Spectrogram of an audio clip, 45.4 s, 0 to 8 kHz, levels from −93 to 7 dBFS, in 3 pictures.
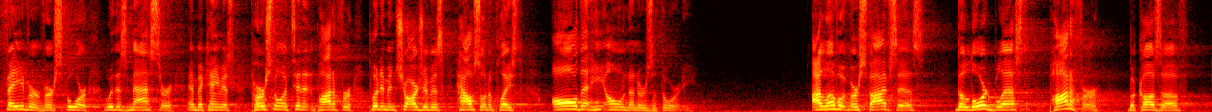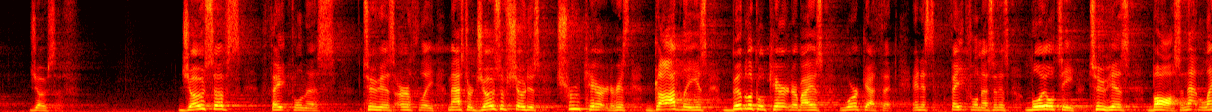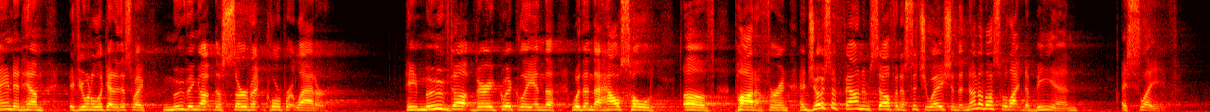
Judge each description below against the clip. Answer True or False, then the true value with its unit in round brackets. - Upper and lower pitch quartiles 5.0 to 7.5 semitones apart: False (2.9 semitones)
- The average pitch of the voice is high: True (195 Hz)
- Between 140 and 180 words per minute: True (160 wpm)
